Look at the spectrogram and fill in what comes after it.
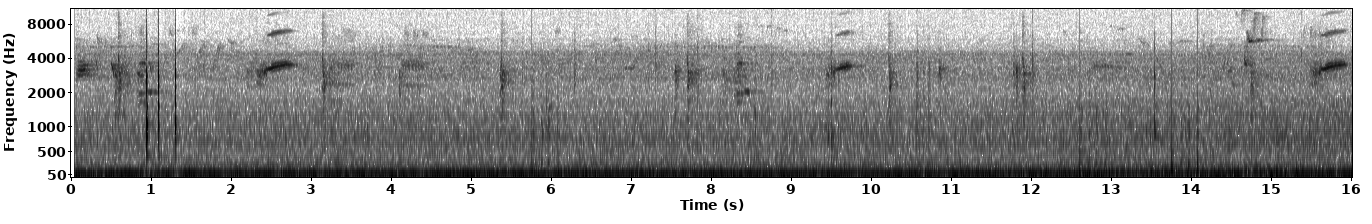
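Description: Small birds chirping with short, high calls every second or two over a steady low rumble. About a second in come three sharp knocks, the pileated woodpecker pecking at the suet feeder.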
